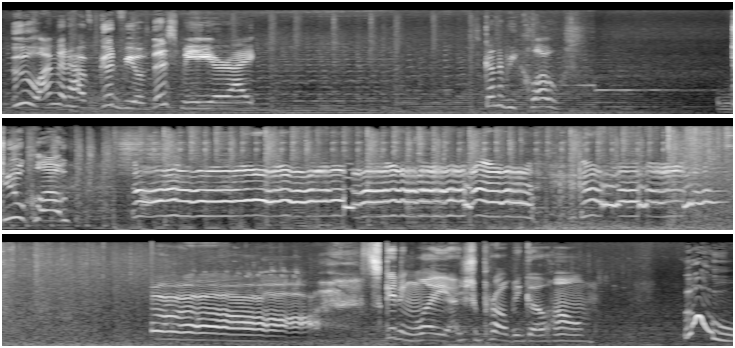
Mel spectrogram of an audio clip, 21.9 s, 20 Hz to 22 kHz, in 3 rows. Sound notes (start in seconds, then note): 8.6 screaming; 14.2 explosion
